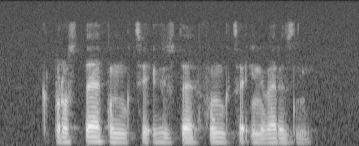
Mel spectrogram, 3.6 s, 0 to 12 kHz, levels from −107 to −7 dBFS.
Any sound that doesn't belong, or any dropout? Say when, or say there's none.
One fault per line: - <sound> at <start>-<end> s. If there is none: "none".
none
